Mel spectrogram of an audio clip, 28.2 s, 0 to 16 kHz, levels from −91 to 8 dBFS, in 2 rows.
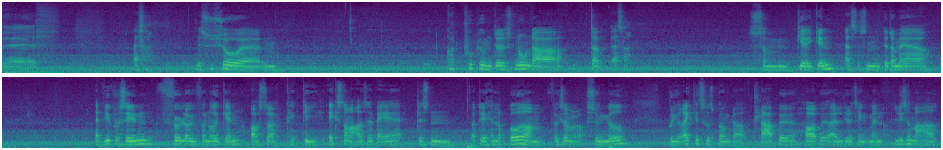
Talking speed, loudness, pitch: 145 wpm, -28 LUFS, 125 Hz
